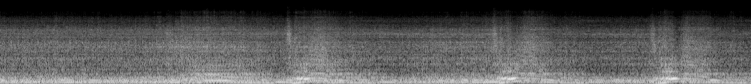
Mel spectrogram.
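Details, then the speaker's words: 155hp Seadoo jetski engine in a converted sail boat, running after the fuel pump finally primed, which the owner suspects still needs replacing. Catches and holds a steady run, throttle blips rev cleanly; running and revving normally. "Oh, it does sound a lot better. Sounds much better."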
